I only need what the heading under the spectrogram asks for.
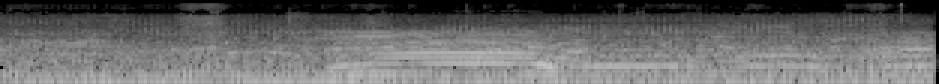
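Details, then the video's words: A big bovine unloaded from a truck gives a long, full moo that swells and then bends downward, followed by a quieter lower call, with steady low rumble underneath. "KUMPULAN SAPI RAKSASA UNIK TURUN DARI TRUK RAME SEKALI"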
